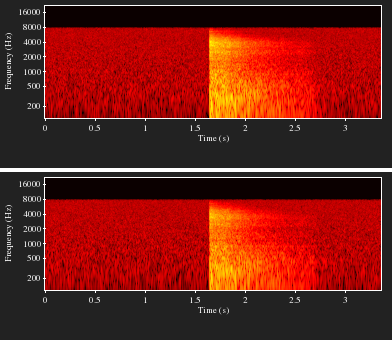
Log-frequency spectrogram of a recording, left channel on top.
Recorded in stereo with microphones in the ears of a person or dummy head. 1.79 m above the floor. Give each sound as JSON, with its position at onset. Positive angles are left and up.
{"t": 1.6, "sound": "a gunshot", "side_deg": 10, "distance_m": 0.7}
